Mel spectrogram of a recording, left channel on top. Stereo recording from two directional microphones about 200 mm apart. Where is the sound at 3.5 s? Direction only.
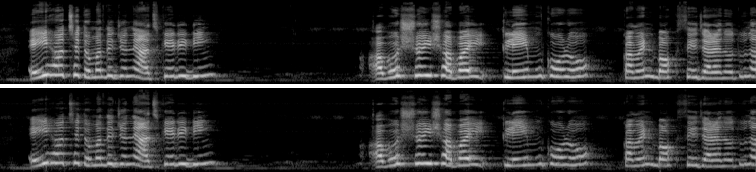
25° left (ahead or behind).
